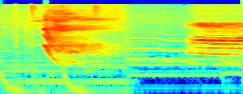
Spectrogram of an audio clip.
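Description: Light background music, with a sudden loud vocal exclamation like a gasp about half a second in that slides steeply down in pitch.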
